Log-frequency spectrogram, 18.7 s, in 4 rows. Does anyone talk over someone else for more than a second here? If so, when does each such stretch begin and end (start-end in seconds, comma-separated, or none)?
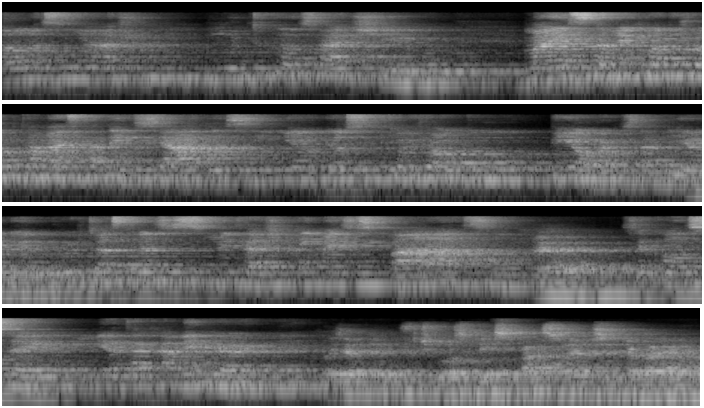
none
